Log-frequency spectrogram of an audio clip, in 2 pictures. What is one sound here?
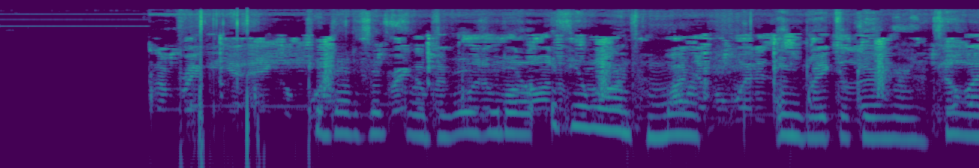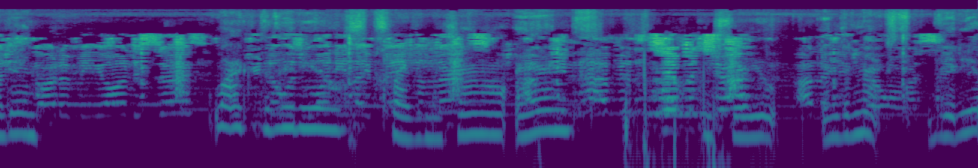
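A boy talks into a close microphone with animation.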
